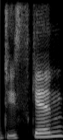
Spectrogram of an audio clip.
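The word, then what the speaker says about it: Dieux: So, this is from Din. I've been told is it's just pronounced like do.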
